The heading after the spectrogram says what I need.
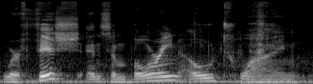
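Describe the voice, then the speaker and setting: A man reading a picture story aloud to children in an expressive storytelling style. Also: medium pitch, takes it slowly, slight background noise. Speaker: storybook reader.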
